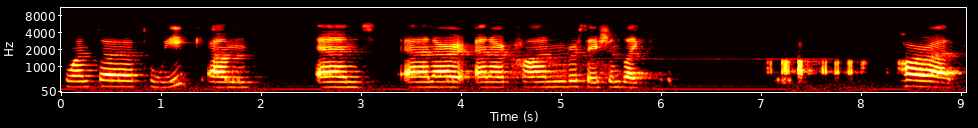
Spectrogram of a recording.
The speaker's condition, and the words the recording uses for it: Stuttering. I actually brought it up right at the beginning, and I told her that I had a speech impediment, and that sometimes it might take me a bit longer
